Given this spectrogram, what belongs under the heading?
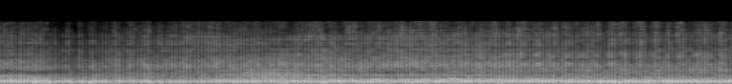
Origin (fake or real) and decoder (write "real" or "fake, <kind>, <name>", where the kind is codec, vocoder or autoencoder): fake, vocoder, Vocos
